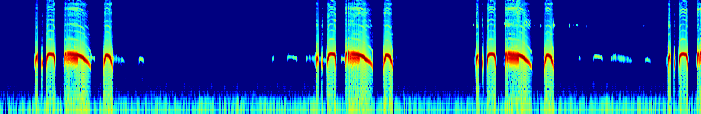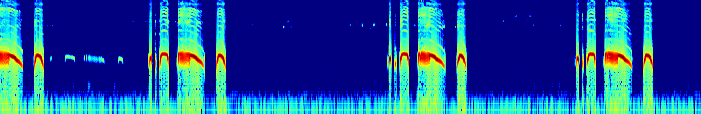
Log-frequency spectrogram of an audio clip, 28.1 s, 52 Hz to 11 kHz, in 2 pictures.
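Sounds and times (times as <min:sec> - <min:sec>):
dove cooing: 0:00.7 - 0:02.4, 0:05.9 - 0:07.9, 0:09.5 - 0:11.1, 0:13.4 - 0:15.0, 0:17.0 - 0:18.6, 0:21.8 - 0:23.4, 0:25.5 - 0:27.1.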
